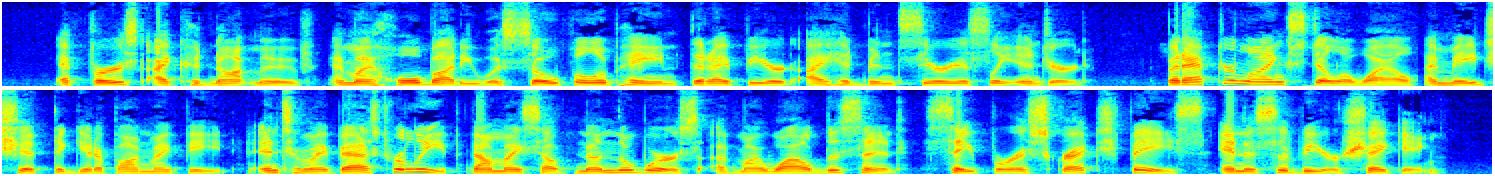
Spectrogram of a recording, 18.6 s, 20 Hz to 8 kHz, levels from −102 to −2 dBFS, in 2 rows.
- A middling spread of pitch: Yes, average, 3.0 semitones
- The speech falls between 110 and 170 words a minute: No, average, 190 wpm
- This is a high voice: No, medium, 170 Hz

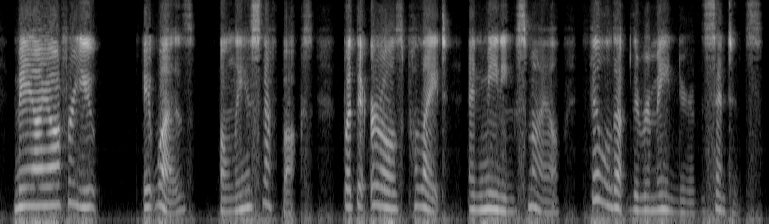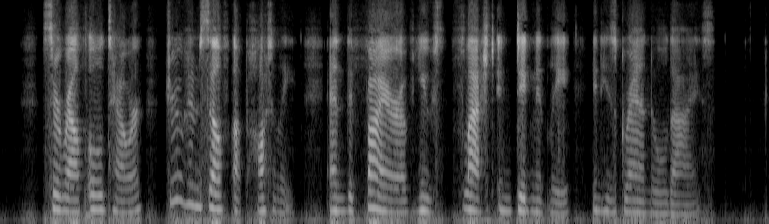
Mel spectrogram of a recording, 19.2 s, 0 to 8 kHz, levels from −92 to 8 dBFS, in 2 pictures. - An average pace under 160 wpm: Yes, slow, 135 wpm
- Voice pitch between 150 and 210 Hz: Yes, high, 190 Hz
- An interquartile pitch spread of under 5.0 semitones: No, wide, 5.6 semitones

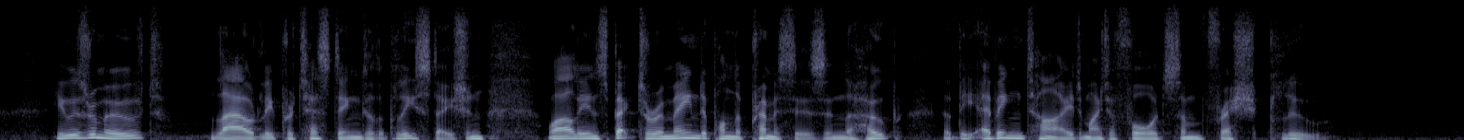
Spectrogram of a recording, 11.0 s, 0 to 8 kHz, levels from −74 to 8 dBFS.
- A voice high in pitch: No, low, 110 Hz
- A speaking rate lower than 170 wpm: Yes, average, 155 wpm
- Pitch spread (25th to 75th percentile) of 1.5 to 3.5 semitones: No, average, 4.1 semitones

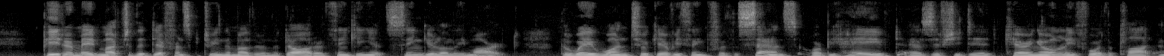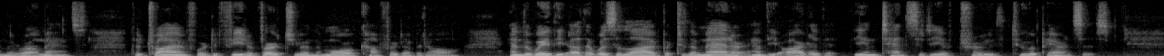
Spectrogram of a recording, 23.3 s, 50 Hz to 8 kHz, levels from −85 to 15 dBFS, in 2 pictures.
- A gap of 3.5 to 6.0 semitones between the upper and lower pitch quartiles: No, average, 2.8 semitones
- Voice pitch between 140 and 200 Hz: No, low, 130 Hz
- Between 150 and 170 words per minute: No, average, 190 wpm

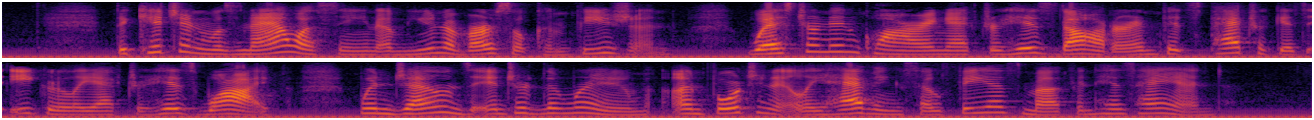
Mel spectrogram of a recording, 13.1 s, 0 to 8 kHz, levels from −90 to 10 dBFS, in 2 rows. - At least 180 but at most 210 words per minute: No, average, 150 wpm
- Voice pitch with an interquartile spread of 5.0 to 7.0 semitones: Yes, wide, 5.4 semitones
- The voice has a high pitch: Yes, high, 230 Hz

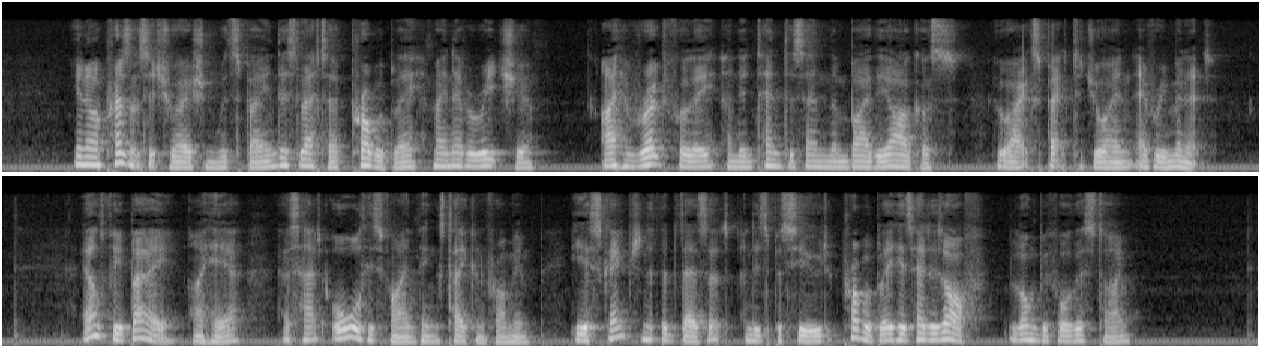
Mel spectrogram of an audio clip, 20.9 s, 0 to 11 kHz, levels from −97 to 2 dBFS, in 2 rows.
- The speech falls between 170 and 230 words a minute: Yes, average, 180 wpm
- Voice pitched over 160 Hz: No, low, 110 Hz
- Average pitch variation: Yes, average, 3.6 semitones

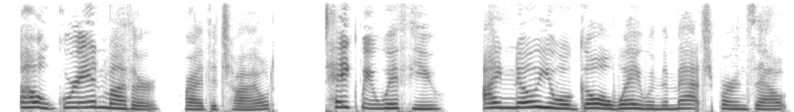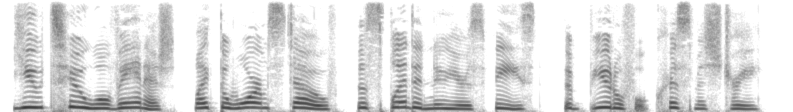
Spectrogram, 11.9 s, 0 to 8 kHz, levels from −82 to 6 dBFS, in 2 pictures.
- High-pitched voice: Yes, very high, 295 Hz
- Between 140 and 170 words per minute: No, average, 185 wpm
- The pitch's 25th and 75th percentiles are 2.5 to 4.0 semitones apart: No, average, 5.2 semitones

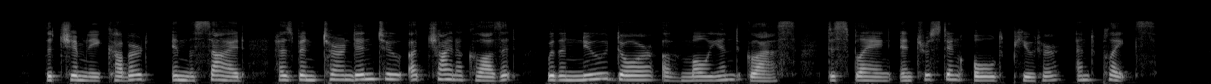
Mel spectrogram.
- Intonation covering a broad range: No, average, 3.0 semitones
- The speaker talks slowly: Yes, slow, 130 wpm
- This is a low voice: No, high, 200 Hz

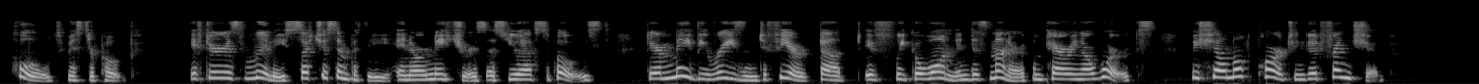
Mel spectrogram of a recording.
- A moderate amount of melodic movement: No, wide, 5.7 semitones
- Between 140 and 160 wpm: No, average, 170 wpm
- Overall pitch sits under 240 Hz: No, high, 245 Hz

